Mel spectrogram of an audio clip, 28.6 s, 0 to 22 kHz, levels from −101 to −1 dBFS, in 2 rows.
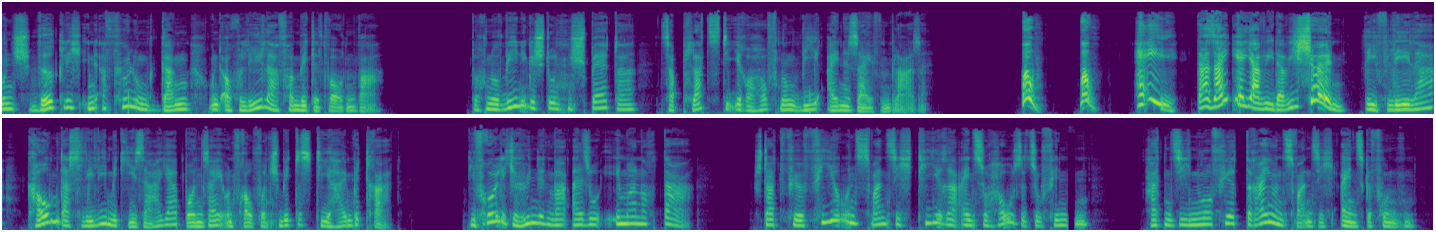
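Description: Short bursts of burbling break through the sound three times, from 1.08 to 1.27 s, from 8.08 to 8.16 s and from 19.92 to 20.11 s. This is DAB burbling. Weak reception left a small fraction of bits corrupted, around 0.1 to 0.15 percent, and those errors slipped past error correction into the MP2 data. Damaged samples put short blips of noise into single sub-bands.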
